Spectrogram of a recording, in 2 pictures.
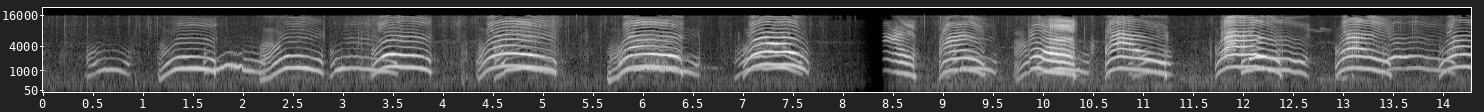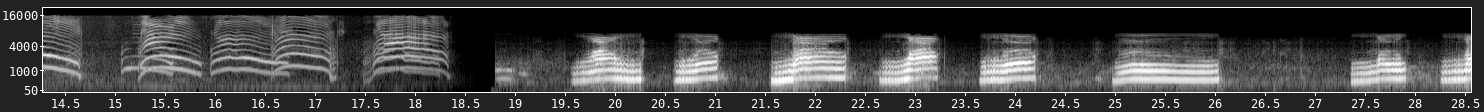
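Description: Kitten mewing: a long run of short, high-pitched mews, one after another, a little over one a second. About two-thirds of the way in these give way to an adult cat meowing, lower and louder, at about the same pace.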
